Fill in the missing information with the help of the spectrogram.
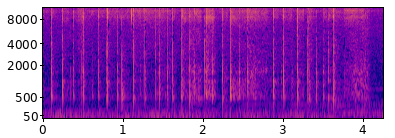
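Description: Fingertips and short nails tap and scratch across the closed lid of a flat, rectangular cardboard box with a colourful building print, which lies on a crocheted blanket and looks hollow, its contents unseen. The sound is a quick, uneven run of short, dry clicks and light scratches with a hollow, papery tone around 500 Hz, each one dying away almost at once over a faint low hum.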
